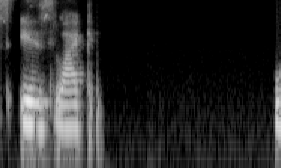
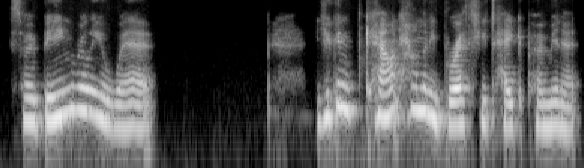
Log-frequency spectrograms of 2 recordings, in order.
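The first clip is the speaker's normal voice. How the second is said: ordinary talk, nothing marked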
